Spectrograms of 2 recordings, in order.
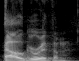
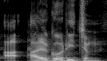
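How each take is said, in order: First: It is said with a native English accent. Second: It is said with a Korean accent. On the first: "I pronounced it correctly" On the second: "pronounce it in the way the Koreans"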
